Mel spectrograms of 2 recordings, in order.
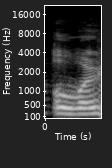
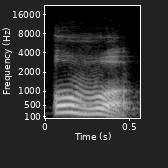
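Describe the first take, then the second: First: "over" with the final r voiced; Hindi-style "over" keeping its r; r sounded. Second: "over" as "oo-vuh", no r; silent final r. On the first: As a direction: close "over" on an r. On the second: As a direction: end "over" on a short schwa. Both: Shown as a demonstration. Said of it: "आर बचना है".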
